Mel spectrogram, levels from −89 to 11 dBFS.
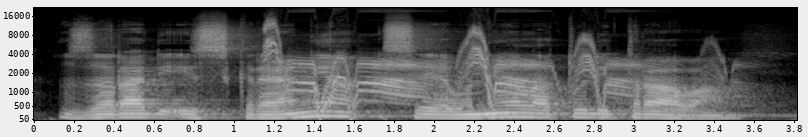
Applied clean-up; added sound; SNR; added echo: none; Scratching (performance technique); 7 dB; none.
